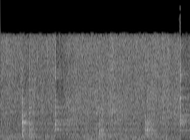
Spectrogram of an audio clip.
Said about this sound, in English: Now let the onions cook till they become translucent.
